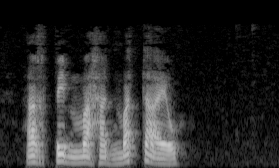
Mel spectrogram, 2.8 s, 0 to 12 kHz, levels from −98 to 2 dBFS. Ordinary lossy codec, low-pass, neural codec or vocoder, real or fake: MP3, 48 kbps; 7.2 kHz; none; real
